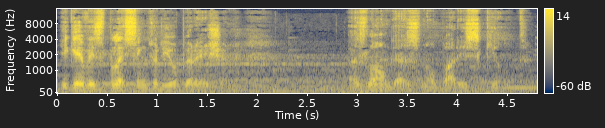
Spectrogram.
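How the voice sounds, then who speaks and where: A man playing a cold, commanding conspiracy master with a measured, imperious manner in a game cutscene. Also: low voice, sing-song, music in the background. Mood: businesslike. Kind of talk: dramatic video game cutscene acting.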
